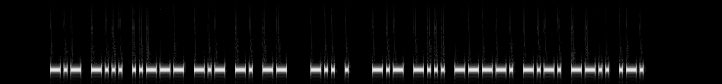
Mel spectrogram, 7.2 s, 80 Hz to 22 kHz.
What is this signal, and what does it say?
Morse code, heard as a keyed tone, about 36 wpm, 700 Hz. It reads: KB2KNM DE KB9CZR
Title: USA Callsign DE Callsign - 6 Characters - 35wpm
